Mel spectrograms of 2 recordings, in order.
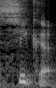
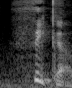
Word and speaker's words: thika: It is actually not sika, it's thika, but he cannot pronounce that.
